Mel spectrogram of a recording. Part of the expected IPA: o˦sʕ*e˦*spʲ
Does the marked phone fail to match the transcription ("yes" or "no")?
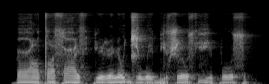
no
